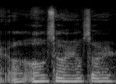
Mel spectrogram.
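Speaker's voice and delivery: soft, meek, timid and flustered voice. Retelling how people walking by apologize to him, imitating a timid apology. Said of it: "With they heads down".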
